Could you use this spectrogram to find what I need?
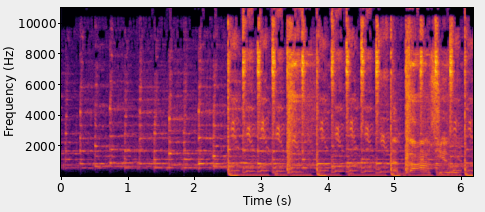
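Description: A Polish public radio station jingle opens with a bright, repeating chime-like melody. A heavy, pulsing bass beat joins halfway, and the music stays loud throughout with no talk.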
